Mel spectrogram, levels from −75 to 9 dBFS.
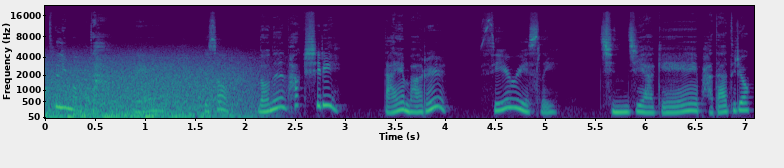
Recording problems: train or aircraft noise; very loud; until 2 s; 1 dB above the speech

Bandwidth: 18 kHz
